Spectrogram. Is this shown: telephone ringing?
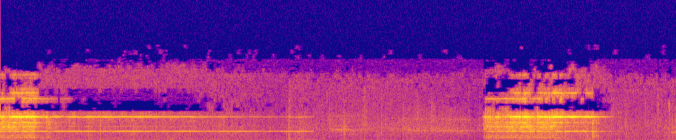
yes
